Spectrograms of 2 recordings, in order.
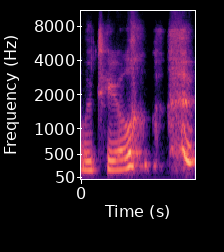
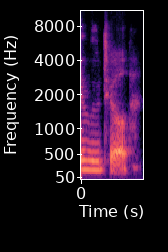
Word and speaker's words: luteal: then resting during the i cannot pronounce it luteal luteal phase material yeah yeah during the luteal i used to say luto in the luteal phase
